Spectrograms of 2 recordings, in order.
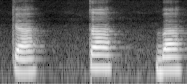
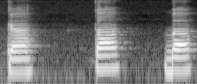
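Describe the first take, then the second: The two takes are said the same way.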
